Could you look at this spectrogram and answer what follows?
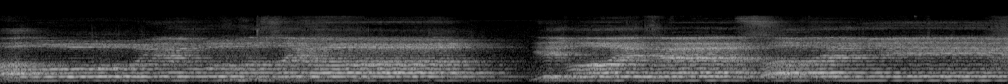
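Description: Orthodox liturgical chanting, sung in two long sustained phrases with a short break about five seconds in.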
